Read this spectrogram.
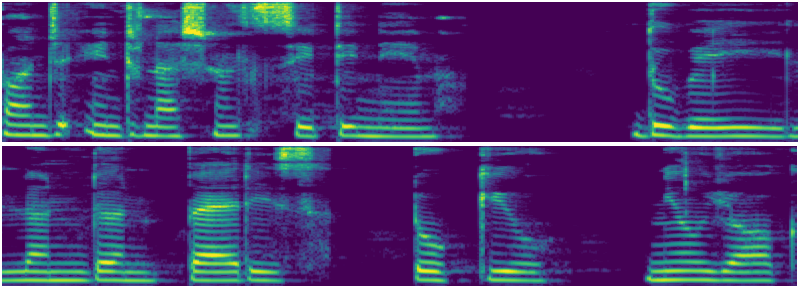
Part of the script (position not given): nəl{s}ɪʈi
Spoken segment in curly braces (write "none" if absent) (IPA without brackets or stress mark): s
